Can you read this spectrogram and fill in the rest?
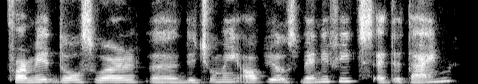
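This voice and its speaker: A young woman from Brazil with a Brazilian Portuguese accent, speaking on a webinar panel and pausing often with filler sounds. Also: medium pitch, fairly even intonation, mellow. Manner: hesitant, many filler sounds. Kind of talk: webinar talk.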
